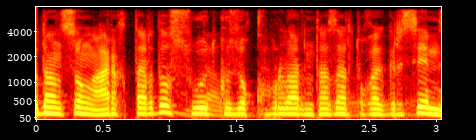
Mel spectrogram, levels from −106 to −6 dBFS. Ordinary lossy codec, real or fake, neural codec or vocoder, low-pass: none; real; none; 7.2 kHz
